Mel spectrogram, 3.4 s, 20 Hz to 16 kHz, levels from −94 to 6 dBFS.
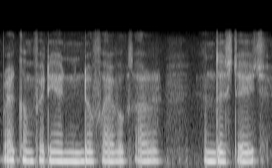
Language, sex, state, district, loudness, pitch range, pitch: English, female, Arunachal Pradesh, Lower Dibang Valley, -17 LUFS, 195-210 Hz, 195 Hz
